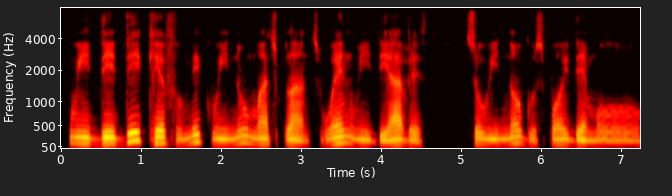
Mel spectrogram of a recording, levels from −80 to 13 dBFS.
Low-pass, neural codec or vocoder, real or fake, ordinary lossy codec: 7.2 kHz; codec, 16 kHz, 4.8 kbps, FACodec; fake; Opus, 64 kbps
